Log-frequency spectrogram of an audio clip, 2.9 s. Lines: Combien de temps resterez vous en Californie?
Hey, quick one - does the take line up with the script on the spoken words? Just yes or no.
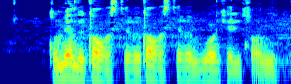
no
